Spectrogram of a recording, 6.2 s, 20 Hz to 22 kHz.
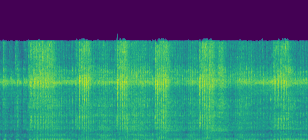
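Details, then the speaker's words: Engine with a newly fitted CPO PE24 carburetor, only the idle and air screws adjusted: it catches after a few cranks and settles into a steady idle with light regular rises in revs. It runs cleanly, and the idle is manually adjustable. "Untuk kalian, idle ini berfungsi dan dapat disesuaikan secara manual oleh kami."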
